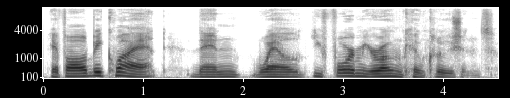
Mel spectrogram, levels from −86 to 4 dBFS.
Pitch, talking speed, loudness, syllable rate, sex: 125 Hz, 130 wpm, -17 LUFS, 3.2 syllables/s, male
